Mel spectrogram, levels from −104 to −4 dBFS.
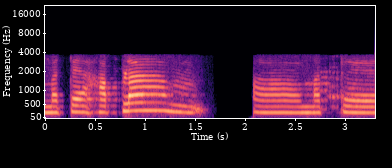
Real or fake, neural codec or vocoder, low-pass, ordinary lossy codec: real; none; 3.6 kHz; AAC, 32 kbps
